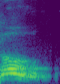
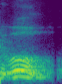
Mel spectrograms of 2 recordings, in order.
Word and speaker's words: Om: Other than that, when you try to do Upasana of trying to understand what is Om, it is a combination of three syllables. A, U, Ma.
